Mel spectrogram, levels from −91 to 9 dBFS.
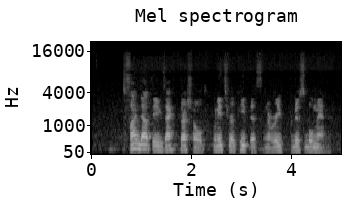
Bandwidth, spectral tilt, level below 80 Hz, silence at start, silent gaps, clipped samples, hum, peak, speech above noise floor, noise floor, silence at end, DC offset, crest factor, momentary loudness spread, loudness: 16 kHz; -6.5 dB/octave; -66 dBFS; 0.65 s; none; under 0.1%; none; -16 dBFS; 31 dB; -65 dBFS; 0.3 s; under 0.1%; 18 dB; 10 LU; -34 LUFS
